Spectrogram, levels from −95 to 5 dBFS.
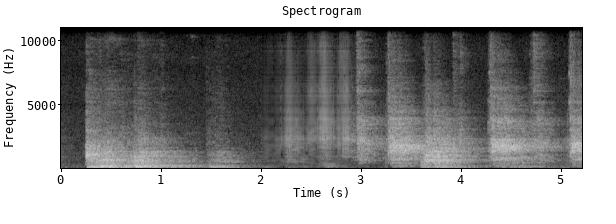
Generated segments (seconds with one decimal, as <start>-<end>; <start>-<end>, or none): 2.0-2.9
